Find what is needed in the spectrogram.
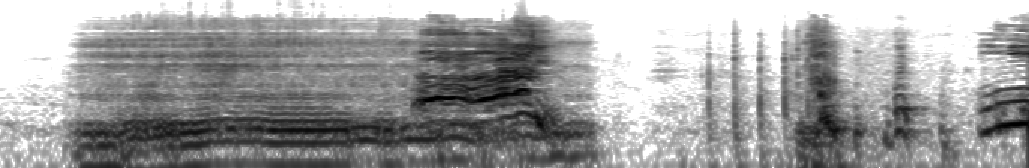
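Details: Snoring in a Filipino comedy skit: a loud snorer keeps a companion awake, denies snoring, and offers to turn onto his side.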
